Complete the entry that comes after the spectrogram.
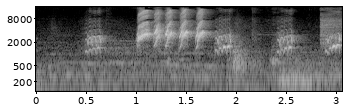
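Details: Red-whiskered bulbul kept as a decoy bird in Hanoi, Vietnam, giving a quick burst of five bright, slurred warbled notes after a soft opening phrase, then a few scattered chirps, over a low background hum.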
